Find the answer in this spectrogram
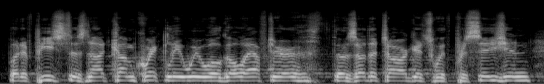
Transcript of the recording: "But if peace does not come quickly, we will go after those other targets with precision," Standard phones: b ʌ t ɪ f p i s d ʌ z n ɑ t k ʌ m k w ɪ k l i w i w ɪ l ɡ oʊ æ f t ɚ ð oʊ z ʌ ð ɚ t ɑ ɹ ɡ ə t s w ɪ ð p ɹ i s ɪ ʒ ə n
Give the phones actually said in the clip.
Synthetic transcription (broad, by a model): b ʌ t ɪ f p i s d ʌ z n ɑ t k ʌ m k w ɪ k l i w i w ɪ l ɡ oʊ æ f t ɚ ð oʊ z ʌ ð ɚ t ɑ ɹ ɡ ə t s w ɪ ð p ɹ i s ɪ ʒ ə n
